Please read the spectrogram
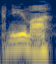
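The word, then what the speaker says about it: pneuma (πνεῦμα): The Greek word pneuma, our word pneumonia comes from it, or a pneumatic tire, an air-filled tire, we drop the P, we make it silent. In Greek, it's pronounced pneuma.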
